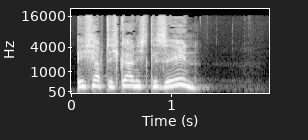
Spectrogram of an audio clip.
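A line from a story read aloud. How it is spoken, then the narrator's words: Called out. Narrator (German): rief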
